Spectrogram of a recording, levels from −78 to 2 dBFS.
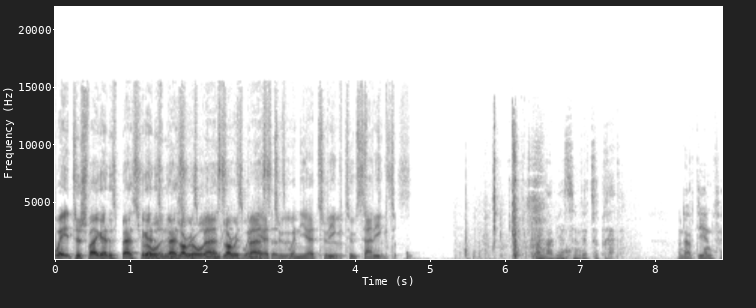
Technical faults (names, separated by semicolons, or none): doubled audio track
